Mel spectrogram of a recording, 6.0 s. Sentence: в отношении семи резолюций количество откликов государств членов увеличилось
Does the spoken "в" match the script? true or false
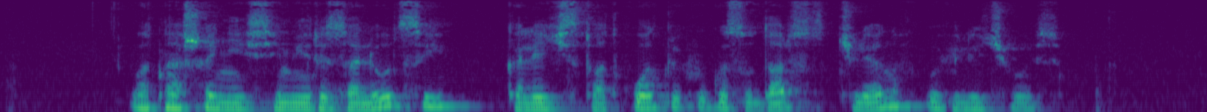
true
